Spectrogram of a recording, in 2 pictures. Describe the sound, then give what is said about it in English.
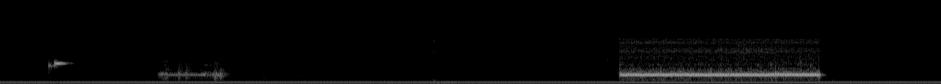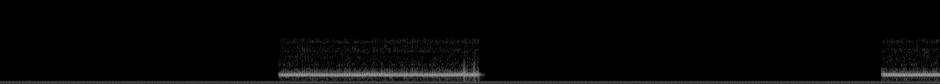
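An outgoing phone call's ringback tone repeats three times, each steady buzzing ring lasting about two seconds with long silent pauses between, clear over a low constant hum. “let's bring Sicarii in the conversation. Uh-huh. If he picks up the phone and shit.”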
